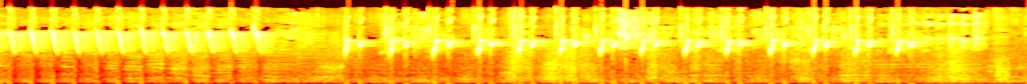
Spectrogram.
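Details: Prenjak lumut prinia song used as a lure and training recording: a fast run of sharp high chirps, then a lower series of clipped, repeated notes, about two per second, with faint chatter behind.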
